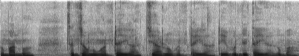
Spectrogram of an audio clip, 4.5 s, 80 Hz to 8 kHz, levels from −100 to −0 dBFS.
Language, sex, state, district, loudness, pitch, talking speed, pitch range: Wancho, male, Arunachal Pradesh, Longding, -14 LUFS, 130 Hz, 120 wpm, 125-135 Hz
